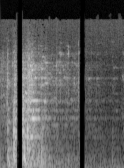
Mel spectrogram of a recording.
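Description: A sudden crash about half a second in, followed by ringing, tinkling tones that fade away over about a second.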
